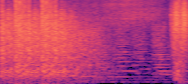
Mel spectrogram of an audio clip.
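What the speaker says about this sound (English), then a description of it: "Van Helsing fires his guns before they can act, taking down some of the guards near the entrance" A loud gunfire burst from the video game Code: Realize, with a booming blast that decays over about a second before a second sharp report lands at the end.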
